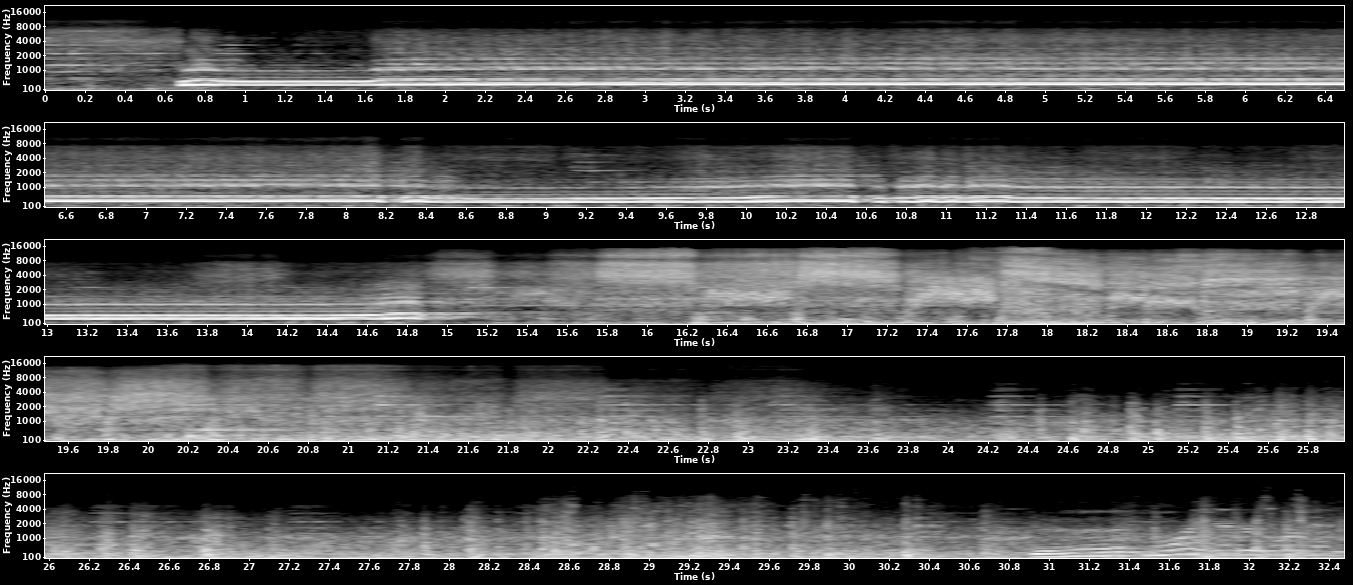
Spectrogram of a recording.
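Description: Steam locomotive whistle blowing one long blast of about fourteen seconds, its pitch sagging and wavering partway through. Then the locomotive passes close with a loud hiss of steam blowing from around its cylinders, and the coaches follow, rolling by with clicking wheels.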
